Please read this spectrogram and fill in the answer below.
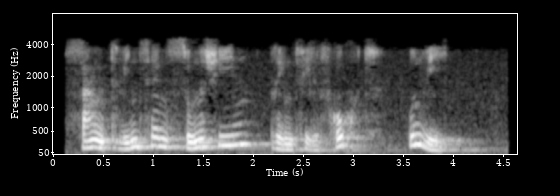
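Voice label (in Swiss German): "sankt vinzens", Alsatian; meteo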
